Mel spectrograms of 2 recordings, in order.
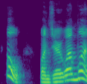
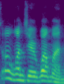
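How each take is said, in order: First: It is said with exaggerated surprise. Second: It is said in a plain, matter-of-fact way.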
